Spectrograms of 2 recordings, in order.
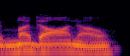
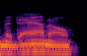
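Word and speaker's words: Modano: Munzie and Mike Medano, or as they say in the USA, Madano, which in retrospect I think is the proper pronunciation of it, Madano. We always said Medano.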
